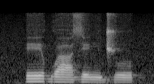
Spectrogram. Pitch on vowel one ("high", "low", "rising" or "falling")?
high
